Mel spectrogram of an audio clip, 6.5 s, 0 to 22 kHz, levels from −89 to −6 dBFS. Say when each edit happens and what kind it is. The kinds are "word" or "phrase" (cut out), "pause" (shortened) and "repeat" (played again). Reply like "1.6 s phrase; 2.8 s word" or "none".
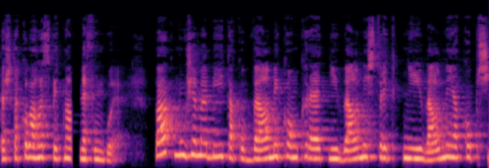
1.0 s word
